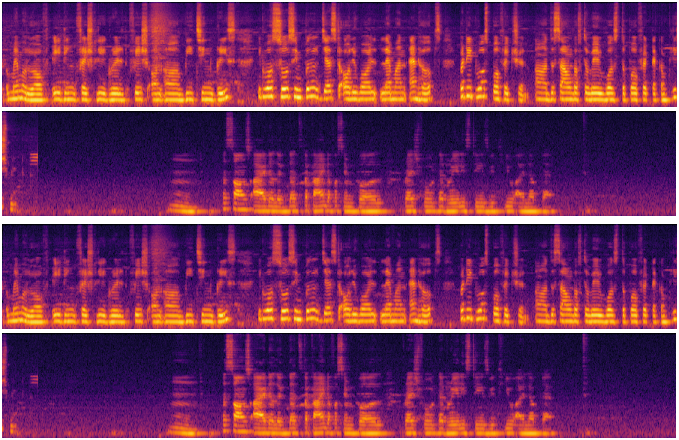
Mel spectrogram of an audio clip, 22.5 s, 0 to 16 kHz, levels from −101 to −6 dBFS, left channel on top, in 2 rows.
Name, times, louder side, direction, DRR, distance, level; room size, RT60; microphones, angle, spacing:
voice 1, 0.0-11.9, left 2 dB, 55° left, 0.7 m, -21 dB
voice 2, 14.0-20.5, right 1 dB, 50° right, 5.3 m, -29 dB
head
